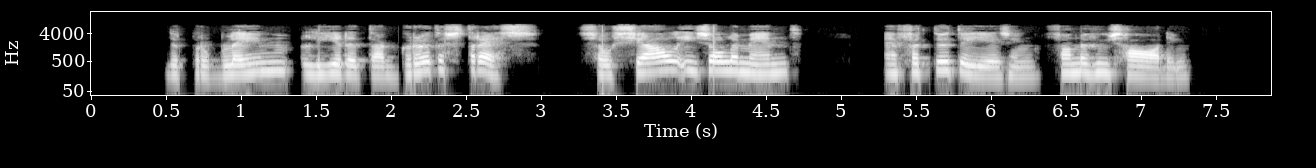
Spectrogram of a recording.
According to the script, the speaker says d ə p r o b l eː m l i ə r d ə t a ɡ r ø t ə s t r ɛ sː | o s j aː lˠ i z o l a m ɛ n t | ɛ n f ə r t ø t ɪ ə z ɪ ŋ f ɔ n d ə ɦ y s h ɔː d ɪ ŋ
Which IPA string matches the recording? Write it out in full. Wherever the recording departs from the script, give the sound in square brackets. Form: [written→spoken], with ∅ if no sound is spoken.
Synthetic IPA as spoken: d ə p r o b l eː m l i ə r d ə t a ɡ r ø t ə s t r ɛ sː | o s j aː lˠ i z o l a m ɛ n t | ɛ n f ə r t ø t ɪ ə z ɪ ŋ f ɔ n d ə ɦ y s h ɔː d ɪ ŋ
